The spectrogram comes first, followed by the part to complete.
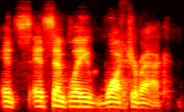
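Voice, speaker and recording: A man's voice: lowish voice, fairly even intonation, slow, slightly rough, no echo, highs cut off. A man from the United States in a casual chat, plain-spoken.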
